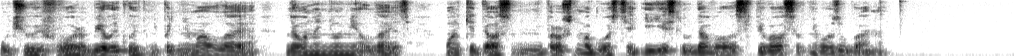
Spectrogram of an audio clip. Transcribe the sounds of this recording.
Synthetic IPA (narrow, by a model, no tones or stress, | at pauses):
ʊt͡ɕuɪflo̞ɾə̰bʲe̞lˠɨjklˠɨknʲɪpədʲnʲɪmɑlˠːajə̰ | d̪əonɨnʲɪʊmʲe̞̰lˠːajɪtʲ | o̞nkʲɪd̪ɑlˠsʲənənʲɪpɾo̞̰ʂnəvəɡo̞sʲtʲɪ̰ʔijesʲlʲɪʊd̪ɐvalˠəsʲfpʲɪvɑlˠsʲəvnʲɪvo̞zʊba̰nə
